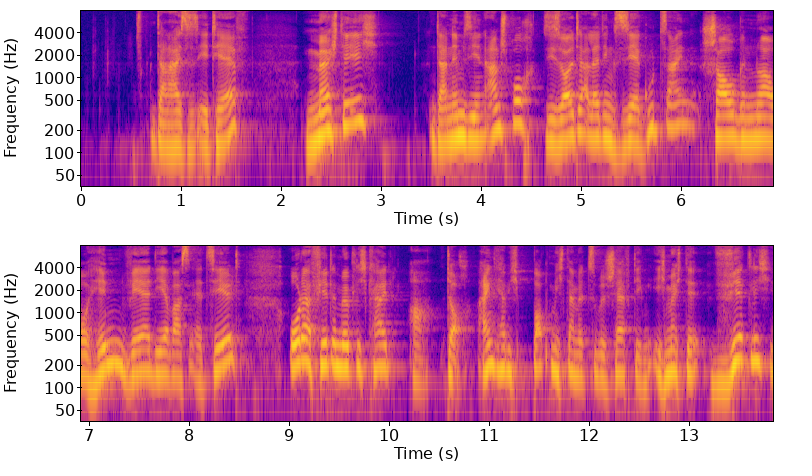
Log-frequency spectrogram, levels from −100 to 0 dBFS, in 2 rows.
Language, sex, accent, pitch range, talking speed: German, male, German, 135-185 Hz, 175 wpm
